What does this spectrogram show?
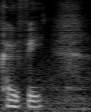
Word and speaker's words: Ko-fi: I've been told that it's pronounced Ko-fi.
